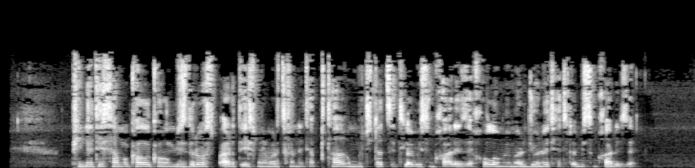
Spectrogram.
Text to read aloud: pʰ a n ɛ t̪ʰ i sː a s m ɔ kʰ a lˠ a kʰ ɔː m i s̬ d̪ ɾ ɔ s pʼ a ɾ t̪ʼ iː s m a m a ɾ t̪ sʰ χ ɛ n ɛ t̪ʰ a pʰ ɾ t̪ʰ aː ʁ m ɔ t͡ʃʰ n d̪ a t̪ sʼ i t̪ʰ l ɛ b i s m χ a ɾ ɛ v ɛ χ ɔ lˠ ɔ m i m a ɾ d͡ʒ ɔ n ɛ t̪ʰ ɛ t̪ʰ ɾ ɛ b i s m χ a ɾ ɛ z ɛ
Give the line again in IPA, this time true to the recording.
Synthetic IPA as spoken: pʰ i n ɛ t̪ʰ i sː a m ɔ kʰ a lˠ a kʰ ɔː m i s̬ d̪ ɾ ɔ s pʼ a ɾ t̪ʼ iː s m ɛ m a ɾ t̪ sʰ χ ɛ n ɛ t̪ʰ a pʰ ɾ t̪ʰ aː ʁ m ɔ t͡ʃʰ n d̪ a t̪ sʼ i t̪ʰ l ɛ b i s m χ a ɾ ɛ z ɛ χ ɔ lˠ ɔ m i m a ɾ d͡ʒ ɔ n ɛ t̪ʰ ɛ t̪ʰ ɾ ɛ b i s m χ a ɾ ɛ z ɛ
